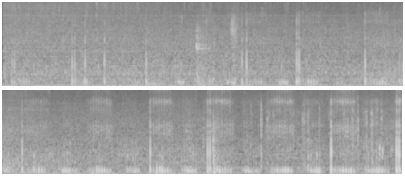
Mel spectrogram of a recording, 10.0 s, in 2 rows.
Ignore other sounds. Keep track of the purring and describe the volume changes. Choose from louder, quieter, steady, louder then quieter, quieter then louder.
louder.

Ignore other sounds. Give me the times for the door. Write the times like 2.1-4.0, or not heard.
2.4-3.0, 7.5-7.9.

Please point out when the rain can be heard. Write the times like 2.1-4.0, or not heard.
0.0-9.9.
